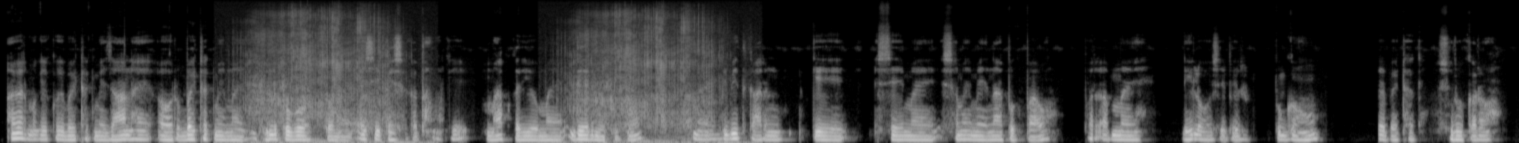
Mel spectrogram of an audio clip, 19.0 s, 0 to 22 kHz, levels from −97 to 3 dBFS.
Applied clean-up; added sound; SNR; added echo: none; Zipper (clothing); 11 dB; none.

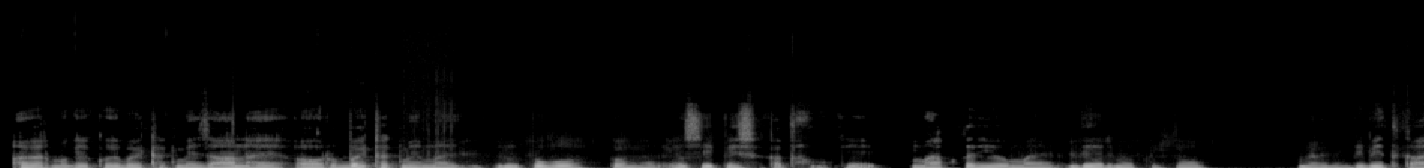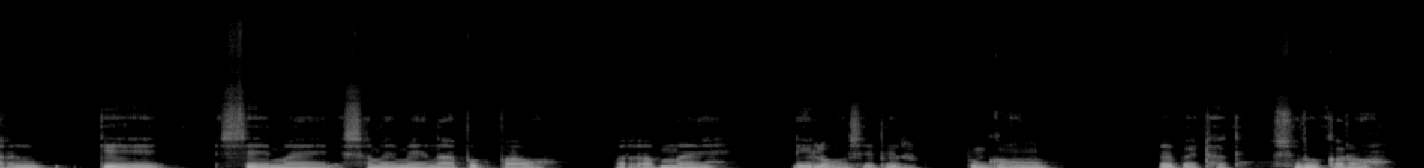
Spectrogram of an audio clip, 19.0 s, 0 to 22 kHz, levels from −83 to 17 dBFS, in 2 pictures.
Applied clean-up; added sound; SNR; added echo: neural mask model DeepFilterNet 3.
